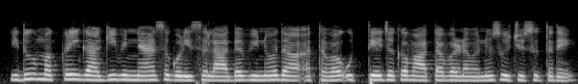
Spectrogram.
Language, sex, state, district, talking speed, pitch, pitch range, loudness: Kannada, female, Karnataka, Bidar, 85 wpm, 205 Hz, 195-210 Hz, -15 LUFS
